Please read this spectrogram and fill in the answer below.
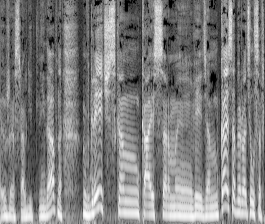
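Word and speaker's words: Caesar: Ну да, и современные итальянцы произносят это имя как Чезаре, да, Рим Римляне, видимо, произносили «кайсар».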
